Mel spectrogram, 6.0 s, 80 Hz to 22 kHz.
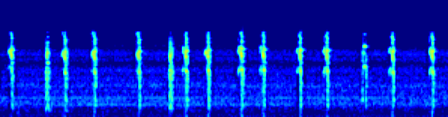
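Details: In Koszalin, Poland, on 12 December 2023, a male peregrine falcon calls for his mate on a live nest camera: a steady run of about twenty clipped, harsh chips, roughly three per second, sometimes in quick pairs.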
